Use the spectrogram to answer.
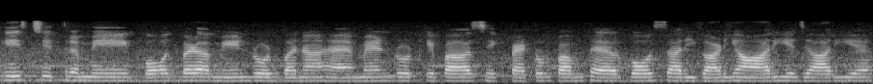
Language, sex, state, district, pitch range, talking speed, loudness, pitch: Hindi, female, Chhattisgarh, Raipur, 165-175 Hz, 185 wpm, -16 LUFS, 170 Hz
